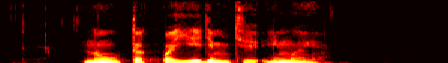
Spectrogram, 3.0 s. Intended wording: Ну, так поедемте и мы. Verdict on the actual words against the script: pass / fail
pass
